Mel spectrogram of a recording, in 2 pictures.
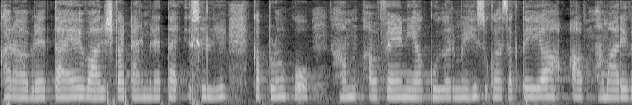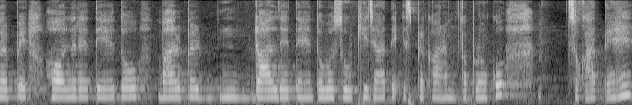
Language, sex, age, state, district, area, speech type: Hindi, female, 18-30, Madhya Pradesh, Hoshangabad, urban, spontaneous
